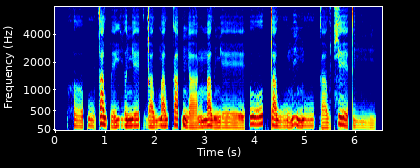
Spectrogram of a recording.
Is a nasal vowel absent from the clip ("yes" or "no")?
yes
